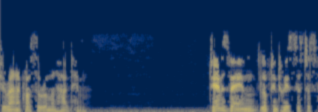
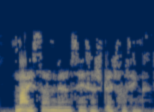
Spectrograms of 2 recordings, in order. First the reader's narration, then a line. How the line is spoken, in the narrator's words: murmured Mrs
